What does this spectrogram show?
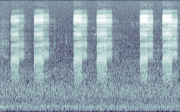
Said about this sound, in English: So it's a peculiar thing that that's what's happening with the corncrake's call. There's a very slight delay, isn't there? When a second you can hear an echo, like you say.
